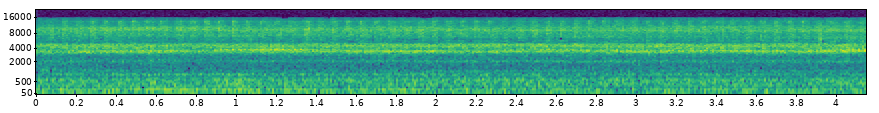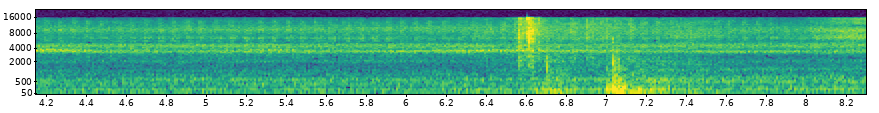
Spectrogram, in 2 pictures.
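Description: Quiet room tone with a steady faint hiss and a thin high whine. Near the end, a sharp click and then a short, louder thump.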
